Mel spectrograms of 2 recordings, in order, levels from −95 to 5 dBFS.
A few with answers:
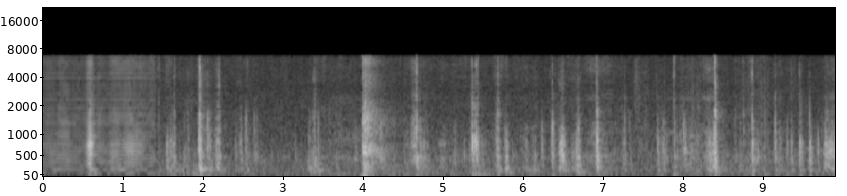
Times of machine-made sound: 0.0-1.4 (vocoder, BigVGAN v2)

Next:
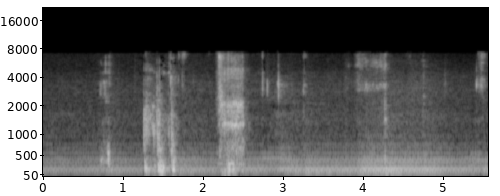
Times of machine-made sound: none

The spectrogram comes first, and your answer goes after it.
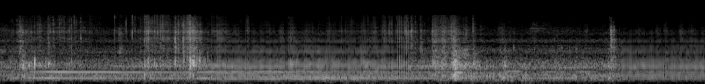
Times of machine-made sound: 2.1-4.1 (vocoder, BigVGAN v2); 6.2-7.1

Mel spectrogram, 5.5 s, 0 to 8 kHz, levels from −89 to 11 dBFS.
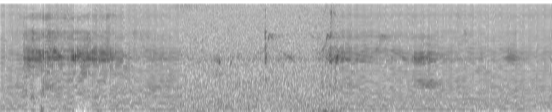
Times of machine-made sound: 0.0-1.8 (vocoder, BigVGAN v2); 3.4-5.5

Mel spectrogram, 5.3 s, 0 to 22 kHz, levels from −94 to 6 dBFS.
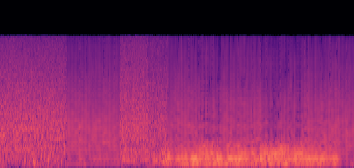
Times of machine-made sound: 1.0-1.8 (vocoder, BigVGAN v2); 2.5-5.3

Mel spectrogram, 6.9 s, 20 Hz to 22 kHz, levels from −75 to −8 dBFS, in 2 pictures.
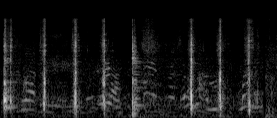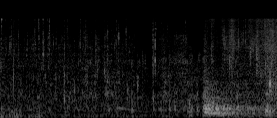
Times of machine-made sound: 0.0-6.9 (vocoder, BigVGAN v2)

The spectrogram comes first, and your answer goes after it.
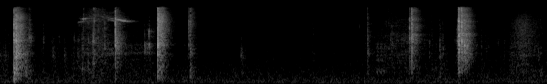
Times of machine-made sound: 3.8-5.5 (vocoder, BigVGAN v2)

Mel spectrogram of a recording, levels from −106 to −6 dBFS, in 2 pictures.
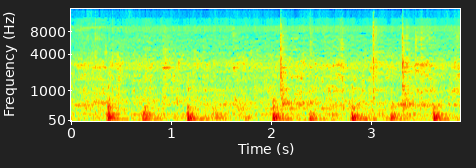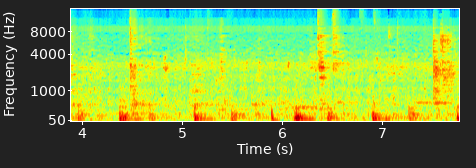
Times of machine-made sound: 4.4-5.1 (vocoder, BigVGAN v2)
